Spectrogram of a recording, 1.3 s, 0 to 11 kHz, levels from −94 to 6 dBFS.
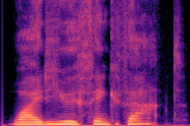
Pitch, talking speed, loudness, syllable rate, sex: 210 Hz, 235 wpm, -15 LUFS, 4.4 syllables/s, female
